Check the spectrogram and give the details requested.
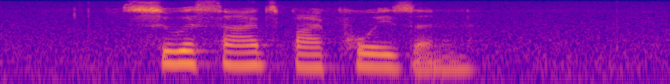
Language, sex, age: English, female, 21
